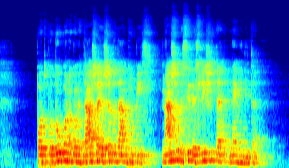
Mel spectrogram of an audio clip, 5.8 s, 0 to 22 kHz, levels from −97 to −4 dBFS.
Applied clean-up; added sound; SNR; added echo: none; none; none; reverberation time 0.9 s.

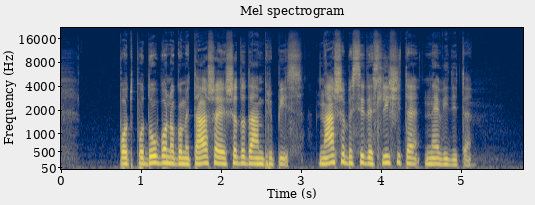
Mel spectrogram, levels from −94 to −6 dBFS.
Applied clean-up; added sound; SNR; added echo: none; none; none; none.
